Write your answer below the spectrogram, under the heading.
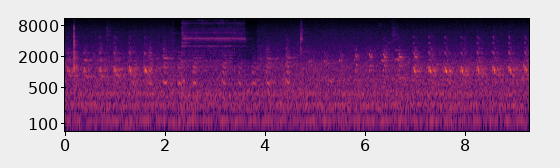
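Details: Morning gang of turkeys arriving while the male performs his dance; short mid-pitched notes repeated rapidly and unevenly throughout, several birds overlapping above a steady low hum.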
